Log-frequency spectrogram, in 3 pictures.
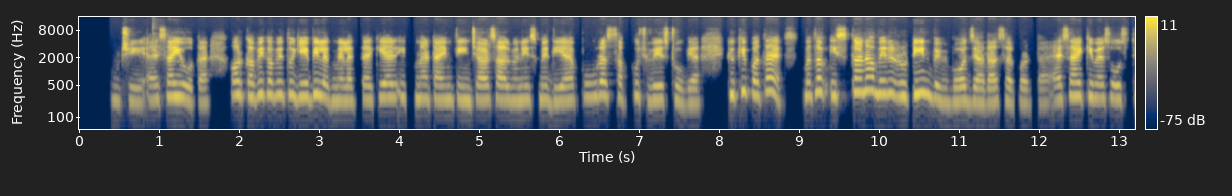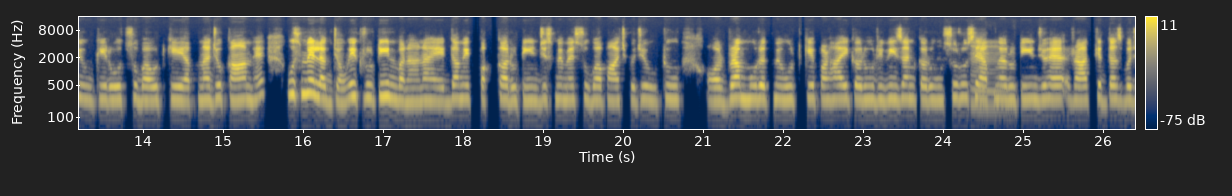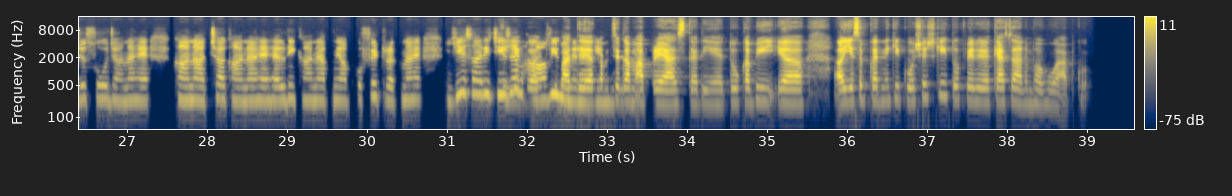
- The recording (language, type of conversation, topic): Hindi, advice, मुझे अपने जीवन का उद्देश्य समझ नहीं आ रहा है और भविष्य की दिशा भी स्पष्ट नहीं है—मैं क्या करूँ?
- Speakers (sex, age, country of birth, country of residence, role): female, 35-39, India, India, advisor; female, 40-44, India, India, user
- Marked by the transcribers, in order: in English: "टाइम"; in English: "वेस्ट"; in English: "रूटीन"; in English: "रूटीन"; in English: "रूटीन"; in English: "रिविज़न"; in English: "रूटीन"; in English: "हेल्थी"; in English: "फिट"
